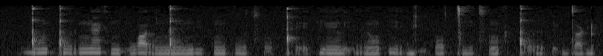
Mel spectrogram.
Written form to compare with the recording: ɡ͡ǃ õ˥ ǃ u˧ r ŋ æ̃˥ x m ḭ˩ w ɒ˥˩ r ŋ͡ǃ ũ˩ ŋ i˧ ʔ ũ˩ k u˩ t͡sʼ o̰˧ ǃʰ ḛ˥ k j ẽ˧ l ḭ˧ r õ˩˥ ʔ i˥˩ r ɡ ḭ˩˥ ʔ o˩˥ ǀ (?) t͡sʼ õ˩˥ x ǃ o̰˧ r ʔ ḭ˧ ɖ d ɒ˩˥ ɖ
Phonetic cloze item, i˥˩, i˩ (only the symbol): i˩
